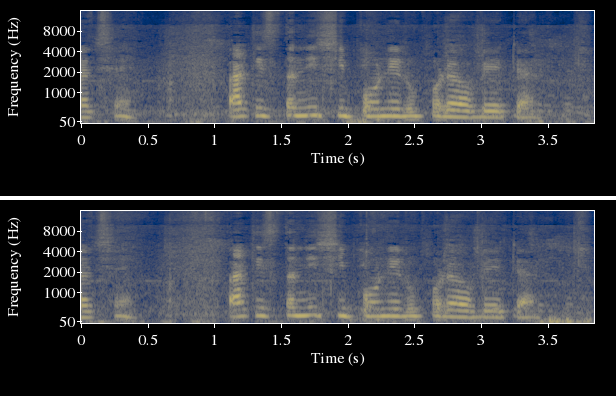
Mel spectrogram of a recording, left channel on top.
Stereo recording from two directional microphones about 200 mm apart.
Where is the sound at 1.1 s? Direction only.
35° left (ahead or behind).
